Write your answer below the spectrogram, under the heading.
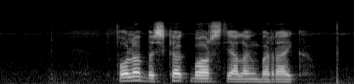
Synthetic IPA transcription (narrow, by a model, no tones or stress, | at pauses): fɔləbəskək̚bɑːrstæləŋbəɾəjk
